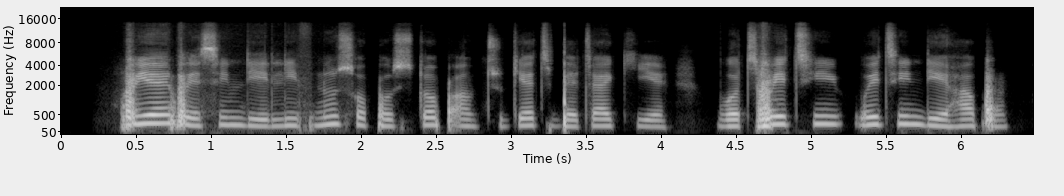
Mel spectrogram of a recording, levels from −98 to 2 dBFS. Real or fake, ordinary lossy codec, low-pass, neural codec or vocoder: fake; AAC, 96 kbps; 14.4 kHz; autoencoder, 48 kHz, 32 numbers a frame, DAC-VAE, trained on Japanese speech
